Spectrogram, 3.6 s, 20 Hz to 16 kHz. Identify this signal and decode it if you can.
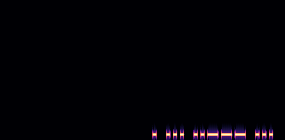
Morse code, heard as a keyed tone, about 28 wpm, 700 Hz. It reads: ES2S
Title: DXCC-100 Call Signs - 4 Characters - 28wpm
